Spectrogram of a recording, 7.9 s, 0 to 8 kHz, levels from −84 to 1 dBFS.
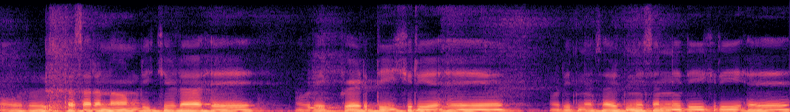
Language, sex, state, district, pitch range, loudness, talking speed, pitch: Marwari, male, Rajasthan, Nagaur, 95-100 Hz, -16 LUFS, 135 wpm, 95 Hz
